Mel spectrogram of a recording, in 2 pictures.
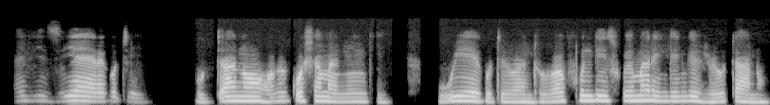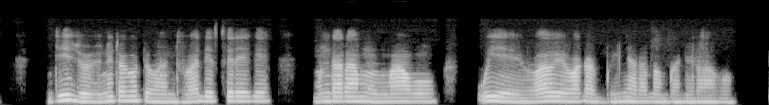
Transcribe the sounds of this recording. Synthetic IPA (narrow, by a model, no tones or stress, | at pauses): aviziaeɾekuti | ɦutano̞ɦwakako̞ʃamaniːŋɡi | ɦṵje̞kutiʋantʰuʋafundiswe̞maɾeŋɡe̞ŋɡe̞ʐe̞utaːno̞ | ndiʐo̞ʐino̞itakutiʋantʰuʋaɗe̞t͡se̞ɾe̞ke̞ | mundaɾamumwaʋo̞ | ṵje̞ʋaʋe̞ʋakaɡʱwiɲaɾamamɡwaniɾaːʋo̞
